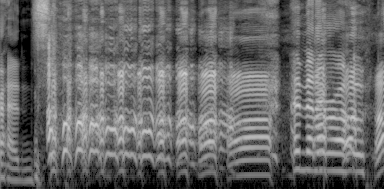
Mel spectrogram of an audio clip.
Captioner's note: everyone laughs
